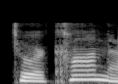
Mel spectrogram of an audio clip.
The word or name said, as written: Turkana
